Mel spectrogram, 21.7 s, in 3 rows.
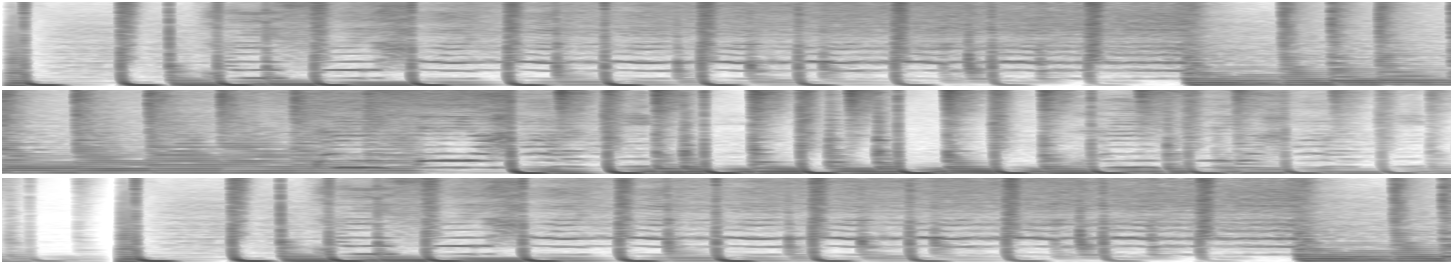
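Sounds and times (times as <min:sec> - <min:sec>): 
deep house remix: 0:00.0 - 0:21.7.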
